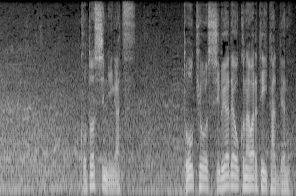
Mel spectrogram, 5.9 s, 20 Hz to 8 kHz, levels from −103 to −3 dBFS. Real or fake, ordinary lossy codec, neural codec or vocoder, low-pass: real; none; none; none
